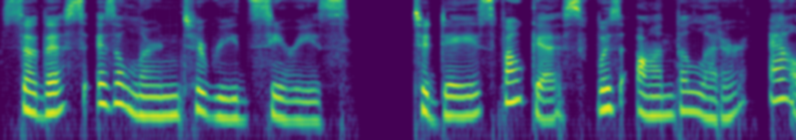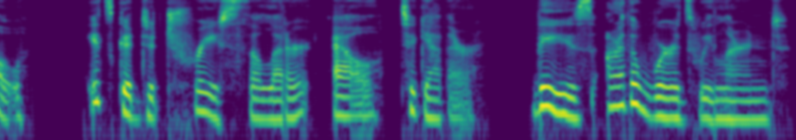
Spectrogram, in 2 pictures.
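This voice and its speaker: A woman hosting a children's read-aloud, narrating and teaching early reading in simple, deliberate wording. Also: on the low side, expressive, darkish tone, no echo, studio quality. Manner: simple, deliberate wording, instructing young readers. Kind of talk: slow phonics storybook read-aloud for young children.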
